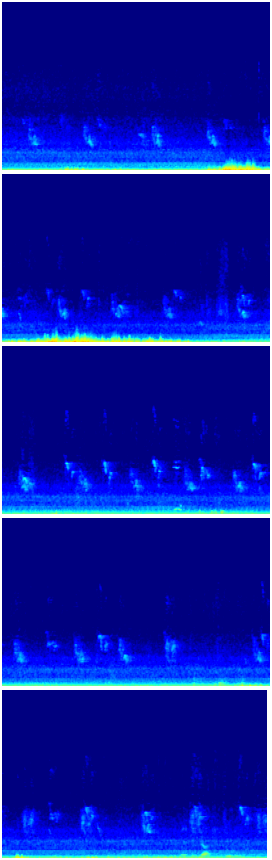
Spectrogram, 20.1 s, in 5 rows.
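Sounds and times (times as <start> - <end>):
low machine hum: 0.0 - 20.0
small bird chirping: 3.1 - 14.8.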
